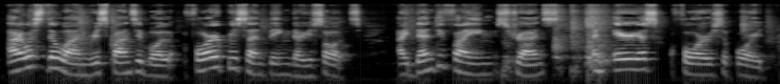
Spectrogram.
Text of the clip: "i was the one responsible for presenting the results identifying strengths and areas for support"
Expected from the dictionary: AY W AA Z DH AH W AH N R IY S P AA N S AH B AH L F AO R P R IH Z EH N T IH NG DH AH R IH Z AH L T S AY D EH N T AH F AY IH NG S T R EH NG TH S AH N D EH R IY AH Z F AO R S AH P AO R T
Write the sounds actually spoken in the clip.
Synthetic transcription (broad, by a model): AY W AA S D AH W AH N R IY S P AA N S AH B AH L F AO R P R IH S EH N T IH NG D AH R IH S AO L T S AY D EH N T AH F AY IH NG S T R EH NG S AH N D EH R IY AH S F AO R S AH P AO R T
